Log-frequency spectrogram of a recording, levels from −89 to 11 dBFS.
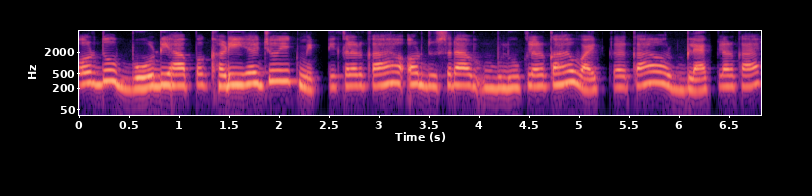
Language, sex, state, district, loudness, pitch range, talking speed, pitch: Hindi, female, Chhattisgarh, Jashpur, -15 LUFS, 215-255 Hz, 245 wpm, 235 Hz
